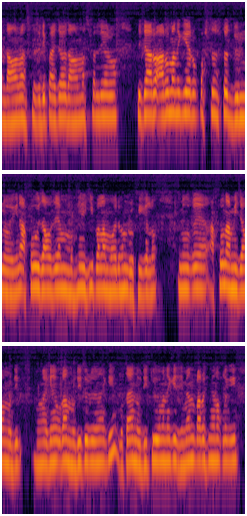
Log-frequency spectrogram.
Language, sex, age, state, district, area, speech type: Assamese, male, 18-30, Assam, Darrang, rural, spontaneous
